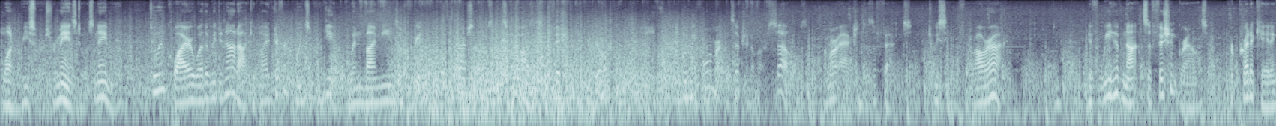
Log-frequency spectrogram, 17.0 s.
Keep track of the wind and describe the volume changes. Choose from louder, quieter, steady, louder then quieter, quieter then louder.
louder then quieter.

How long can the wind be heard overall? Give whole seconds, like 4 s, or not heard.
17 s.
